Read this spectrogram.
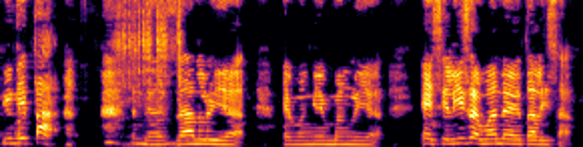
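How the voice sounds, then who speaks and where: Middle-aged female live-stream host, Sundanese-flavored Jakarta accent, high voice, teasing banter. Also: fairly even intonation, measured pace. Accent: Sundanese-flavored Jakarta Indonesian. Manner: teasing, laughing, playful banter. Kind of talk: casual live-stream chat with viewers.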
